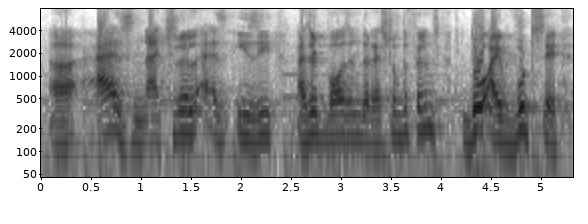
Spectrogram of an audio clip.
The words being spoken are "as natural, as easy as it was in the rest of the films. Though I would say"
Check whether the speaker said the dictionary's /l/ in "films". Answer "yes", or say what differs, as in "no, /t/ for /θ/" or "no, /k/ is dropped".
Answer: yes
